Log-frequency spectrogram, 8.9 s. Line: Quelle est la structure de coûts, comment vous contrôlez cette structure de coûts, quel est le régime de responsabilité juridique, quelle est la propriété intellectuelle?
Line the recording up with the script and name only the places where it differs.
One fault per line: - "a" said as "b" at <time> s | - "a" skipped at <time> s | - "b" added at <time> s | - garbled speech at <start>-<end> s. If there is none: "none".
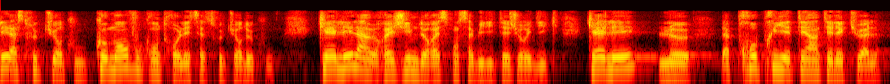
- "de" skipped at 0.6 s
